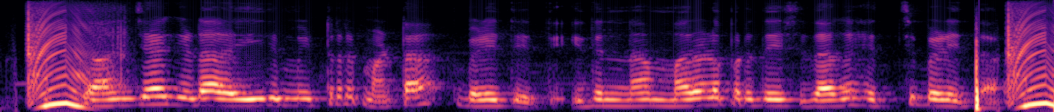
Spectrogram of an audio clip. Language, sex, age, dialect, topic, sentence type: Kannada, female, 60-100, Dharwad Kannada, agriculture, statement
